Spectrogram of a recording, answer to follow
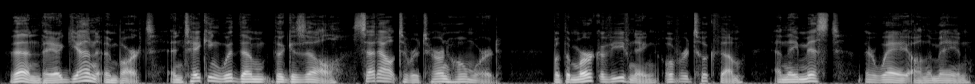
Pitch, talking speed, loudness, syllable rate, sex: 110 Hz, 185 wpm, -19 LUFS, 5.2 syllables/s, male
